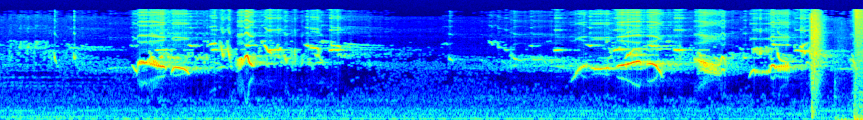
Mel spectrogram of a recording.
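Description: Small birds chirping in two short bouts of quick, sliding calls, over a faint low background noise.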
